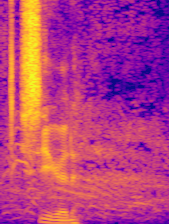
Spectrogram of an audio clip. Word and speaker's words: Sigurd: Father asked me, Sigurd. Suit yourself. Oh, fuck. I actually pronounced it right. I said it lazily. I didn't want to say it the way I wanted to say it. Sigurd.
